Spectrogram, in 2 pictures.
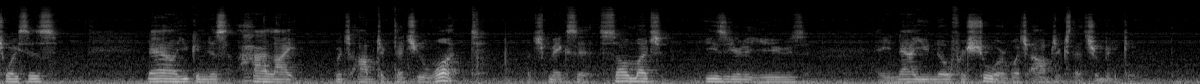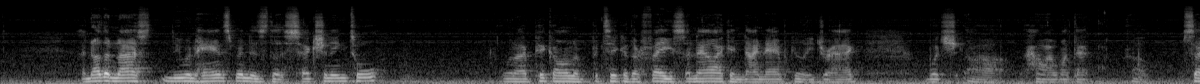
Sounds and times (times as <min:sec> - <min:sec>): Speech: 0:00.0 - 0:00.6, 0:01.5 - 0:08.1, 0:08.8 - 0:11.4, 0:12.8 - 0:15.9, 0:17.0 - 0:20.6, 0:21.2 - 0:24.0.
